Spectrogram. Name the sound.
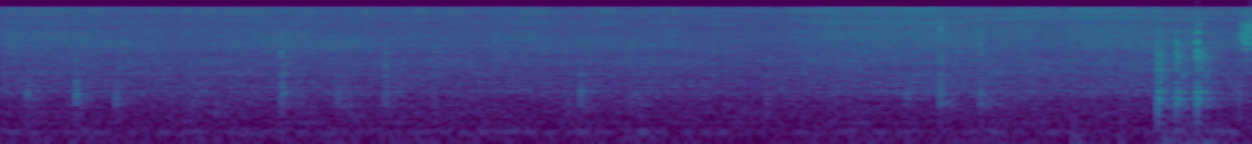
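stirring mushrooms for tom yum soup in a pan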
